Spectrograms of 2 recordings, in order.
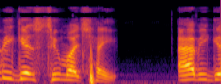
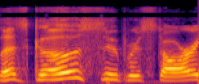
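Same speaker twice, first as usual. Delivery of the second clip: put-on stoned animatronic voice. Explaining why Freddy got on their nerves in that game, the speaker does a stoned Freddy voice. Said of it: "He sounded like an animatronic stoner".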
